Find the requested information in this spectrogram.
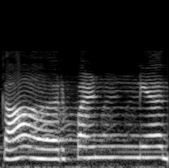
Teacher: ಆಗ್ತಾ ಇದೆ ಕಾರ್ಪಣ್ಯ ಈ ರೀತಿ ಬೇಡ ಕಾರ್ಪಣ್ಯ ಕ ಚೆನ್ನಾಗಿ ದೀರ್ಘ ಬರಲಿ ಮುಂದೆ ಪ ಮೇಲೆ ಆಘಾತ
